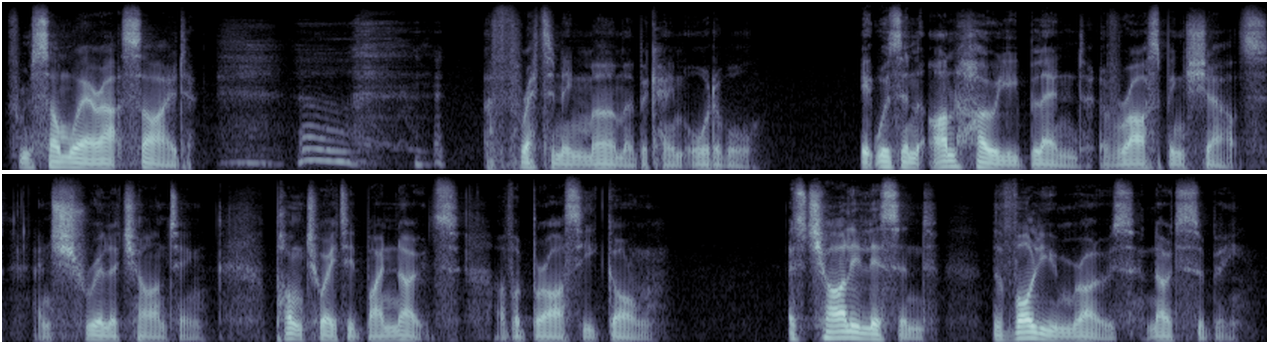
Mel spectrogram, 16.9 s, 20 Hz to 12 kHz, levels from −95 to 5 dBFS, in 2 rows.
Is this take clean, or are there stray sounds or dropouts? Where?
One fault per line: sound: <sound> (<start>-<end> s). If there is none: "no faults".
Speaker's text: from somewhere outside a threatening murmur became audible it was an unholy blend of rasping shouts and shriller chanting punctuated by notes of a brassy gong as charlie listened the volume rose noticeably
sound: laugh (1.4-3.0 s)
